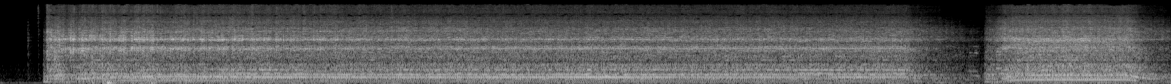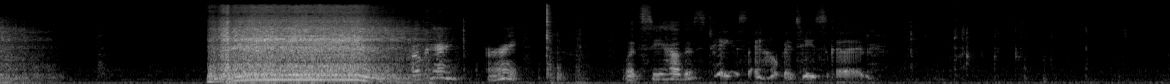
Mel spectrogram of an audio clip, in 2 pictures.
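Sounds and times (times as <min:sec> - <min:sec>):
blender blending a coffee drink mix: 0:00.4 - 0:12.3, 0:13.8 - 0:16.3.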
